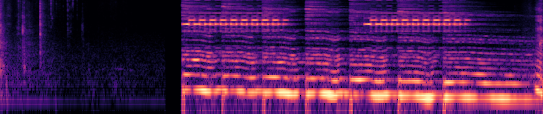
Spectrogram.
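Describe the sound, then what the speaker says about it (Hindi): An intercom in a home rings with a loud electronic melodic tone. The repeating chime starts abruptly after a few quiet seconds and carries on steadily to the end. "नट्टू काका, इंटरकॉम।"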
